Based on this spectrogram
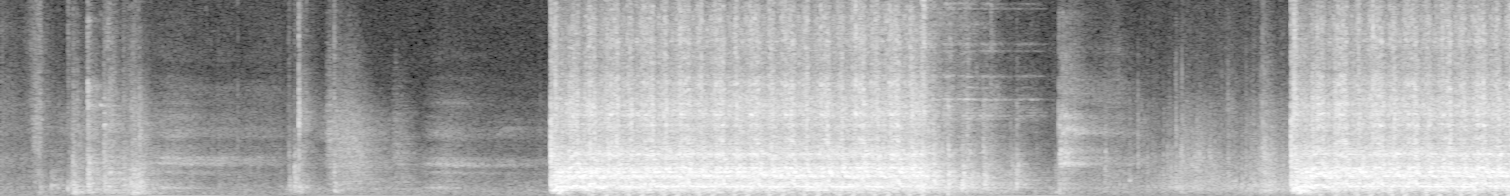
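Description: A couple of starter tries, then the engine catches with a loud steady roar, dies back, and restarts firmly: it starts and runs fine.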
